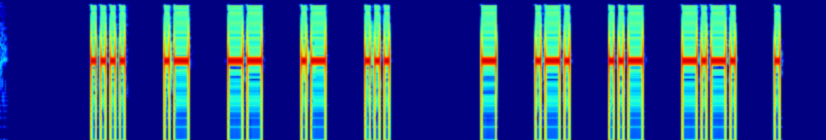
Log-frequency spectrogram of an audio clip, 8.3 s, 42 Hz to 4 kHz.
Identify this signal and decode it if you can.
Morse code, heard as a keyed tone, about 25 wpm, spaced as for 15 wpm, 550 Hz. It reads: HAMAS TRUCE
